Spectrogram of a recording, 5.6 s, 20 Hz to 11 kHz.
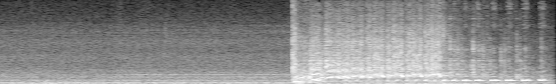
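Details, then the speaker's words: John Deere L111 mower, Briggs & Stratton 20 hp V-twin, over 1,200 hours, before valve adjustment: key held long, starter grinds, engine catches in ragged puffs; hard start, compression release suspected inactive from loose valve clearance. "I'll show you what it's doing. You have to hold the key down to make it crank over."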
